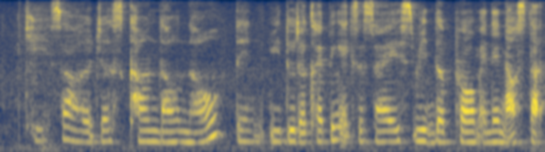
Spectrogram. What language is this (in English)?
English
